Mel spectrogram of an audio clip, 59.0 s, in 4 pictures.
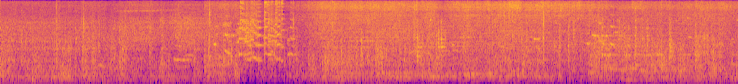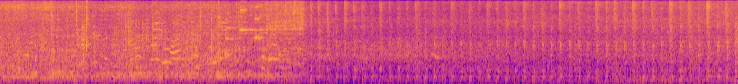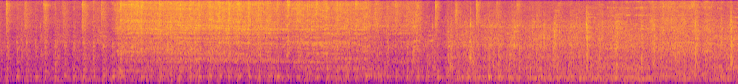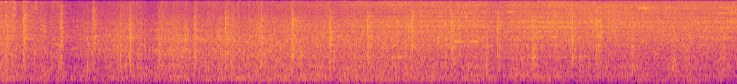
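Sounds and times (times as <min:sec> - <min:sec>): steam locomotive chuffing: 0:00.0 - 0:59.0
steam hissing: 0:05.8 - 0:59.0
wagon wheels clickety-clack: 0:36.8 - 0:58.8.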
